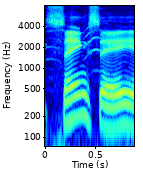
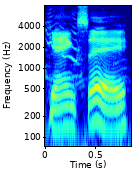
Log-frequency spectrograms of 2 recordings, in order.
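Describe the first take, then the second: First: The name begins with an S sound. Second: The name begins with a G sound. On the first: The speaker calls it wrong. "If I pronounced it Sangsay, it is incorrect" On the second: The speaker calls it right. "It is Gangsay"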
